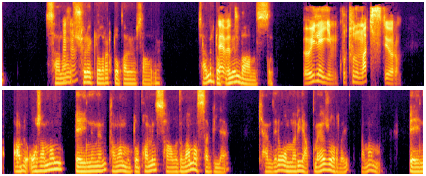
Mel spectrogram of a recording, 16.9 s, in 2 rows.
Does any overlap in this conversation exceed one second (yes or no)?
no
